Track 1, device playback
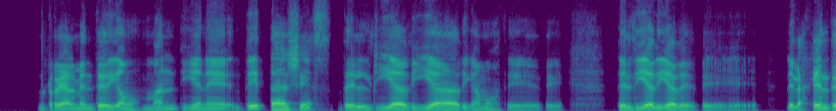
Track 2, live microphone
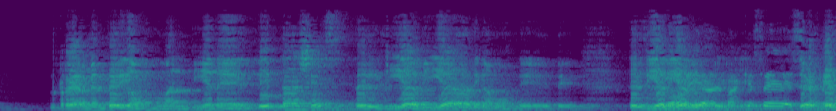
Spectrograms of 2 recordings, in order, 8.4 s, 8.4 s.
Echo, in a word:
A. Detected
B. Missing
A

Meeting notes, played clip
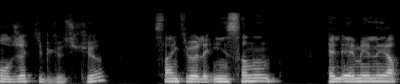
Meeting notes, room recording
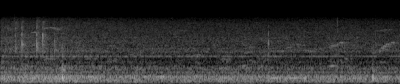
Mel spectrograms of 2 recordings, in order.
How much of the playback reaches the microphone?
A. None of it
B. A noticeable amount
A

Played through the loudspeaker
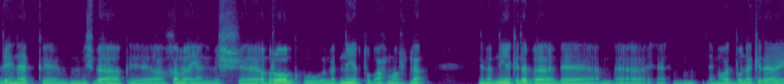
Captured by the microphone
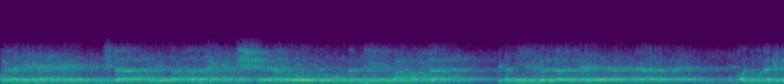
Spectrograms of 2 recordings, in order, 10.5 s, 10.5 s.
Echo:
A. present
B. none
A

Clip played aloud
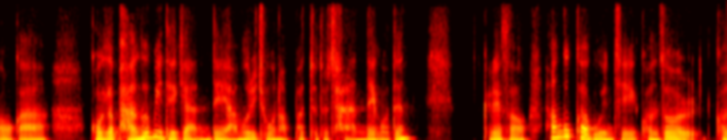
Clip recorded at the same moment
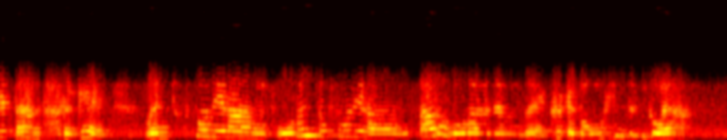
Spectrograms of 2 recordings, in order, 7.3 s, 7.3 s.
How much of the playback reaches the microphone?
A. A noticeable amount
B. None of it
B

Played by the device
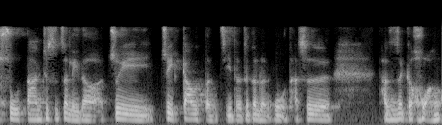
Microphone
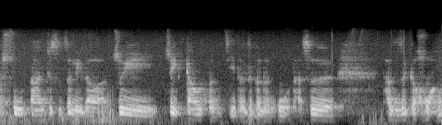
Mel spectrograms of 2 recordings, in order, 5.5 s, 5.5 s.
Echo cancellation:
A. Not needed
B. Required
B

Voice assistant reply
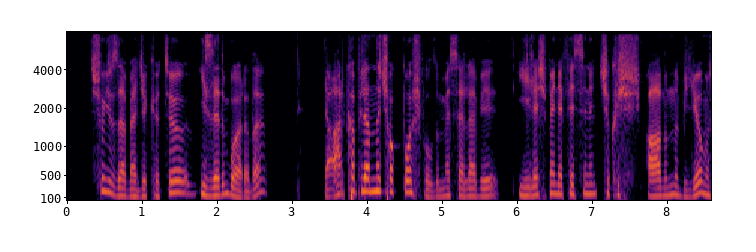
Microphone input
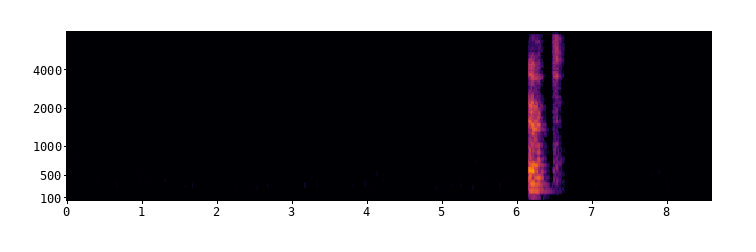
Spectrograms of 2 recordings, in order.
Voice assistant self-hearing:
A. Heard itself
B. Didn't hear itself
B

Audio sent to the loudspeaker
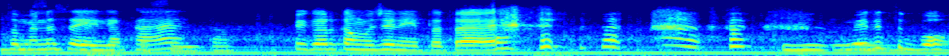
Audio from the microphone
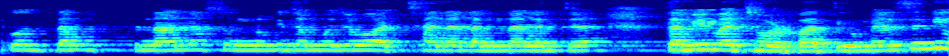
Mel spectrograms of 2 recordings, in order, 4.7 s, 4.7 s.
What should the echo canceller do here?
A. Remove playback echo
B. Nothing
B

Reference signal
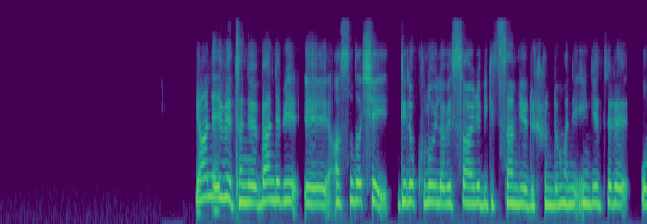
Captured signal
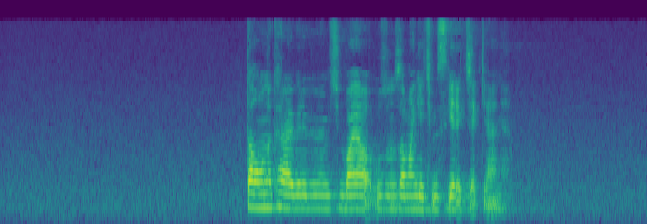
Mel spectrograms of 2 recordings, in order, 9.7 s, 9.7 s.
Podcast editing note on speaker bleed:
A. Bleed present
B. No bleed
B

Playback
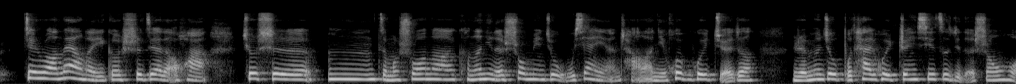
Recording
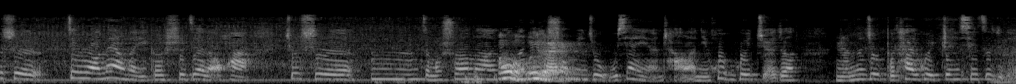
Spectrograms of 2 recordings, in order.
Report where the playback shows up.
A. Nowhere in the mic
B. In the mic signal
B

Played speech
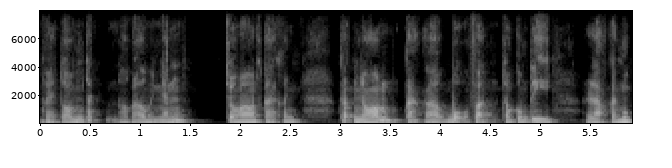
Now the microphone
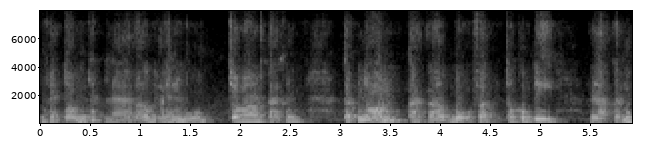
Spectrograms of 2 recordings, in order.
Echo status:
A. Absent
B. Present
B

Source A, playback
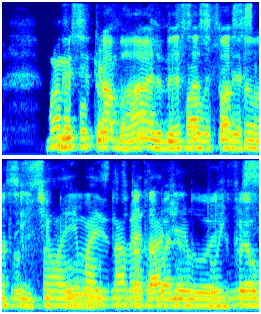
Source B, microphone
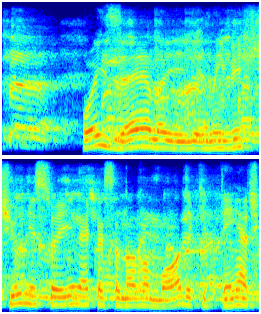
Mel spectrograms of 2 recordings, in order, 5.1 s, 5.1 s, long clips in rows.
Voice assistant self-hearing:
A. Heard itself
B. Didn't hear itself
A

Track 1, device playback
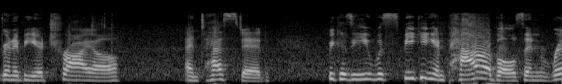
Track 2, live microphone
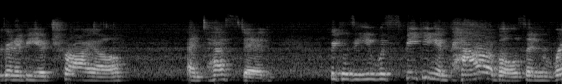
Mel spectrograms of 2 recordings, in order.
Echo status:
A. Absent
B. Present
B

